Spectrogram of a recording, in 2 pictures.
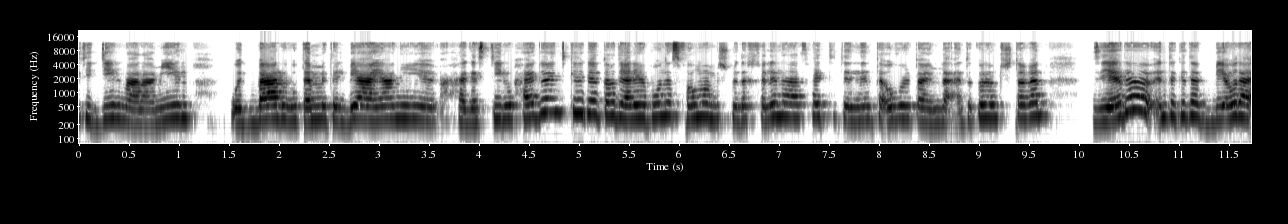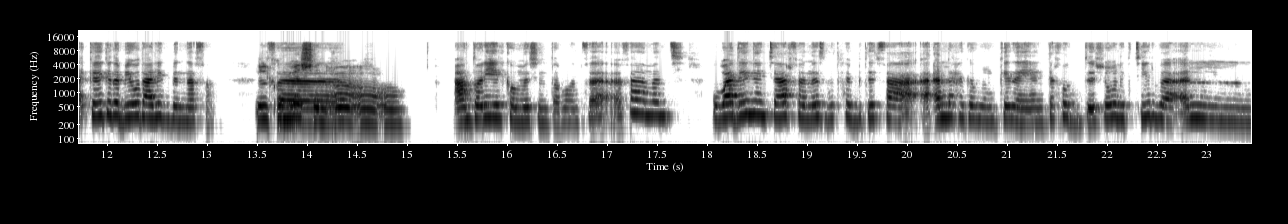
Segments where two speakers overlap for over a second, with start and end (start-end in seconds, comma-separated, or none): none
